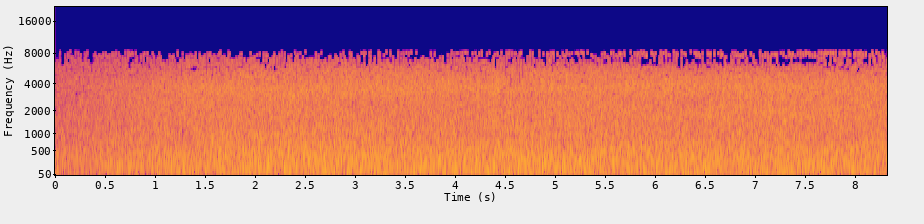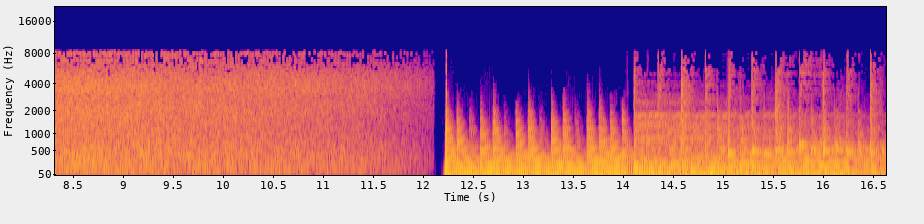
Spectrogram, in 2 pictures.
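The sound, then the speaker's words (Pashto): The Mazar Baba spring in Uruzgan, Afghanistan, pours as a steady, loud, hissing roar of flowing water for about twelve seconds, then cuts off abruptly and gives way to music. “د اروزګان د مزار بابا په نوم دا چینه د دې ولایت یوه له مشهوره تفریحي او تاریخي سیمو څخه ده چې د ښکلي طبیعت او یخو اوبو په لرلو سره د خلکو لپاره د آرامۍ او ساتیري یو غوره ځای دی.”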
